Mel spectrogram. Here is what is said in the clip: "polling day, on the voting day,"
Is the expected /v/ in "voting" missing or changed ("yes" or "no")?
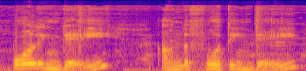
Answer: yes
